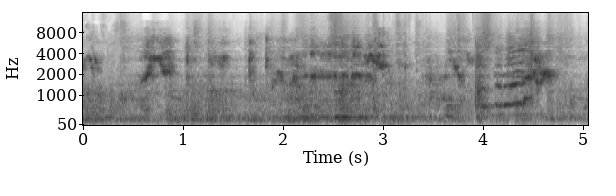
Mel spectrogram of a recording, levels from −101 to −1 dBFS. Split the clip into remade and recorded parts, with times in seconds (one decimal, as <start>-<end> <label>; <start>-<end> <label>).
0.0-0.4 recorded; 0.4-2.9 remade; 2.9-3.4 recorded; 3.4-5.1 remade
